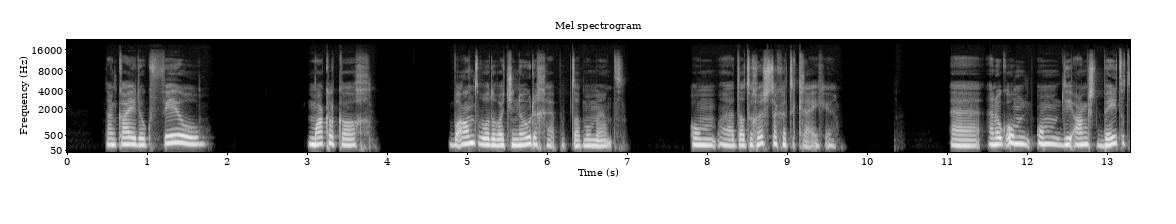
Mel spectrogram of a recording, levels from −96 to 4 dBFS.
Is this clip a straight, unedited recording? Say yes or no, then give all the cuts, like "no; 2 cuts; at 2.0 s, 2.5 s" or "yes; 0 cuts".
yes; 0 cuts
